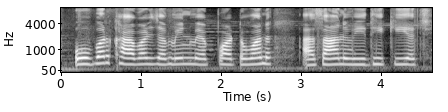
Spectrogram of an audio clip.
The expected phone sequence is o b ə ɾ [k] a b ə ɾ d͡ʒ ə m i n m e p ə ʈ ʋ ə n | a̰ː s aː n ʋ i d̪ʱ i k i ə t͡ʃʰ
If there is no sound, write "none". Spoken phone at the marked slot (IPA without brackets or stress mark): kʰ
